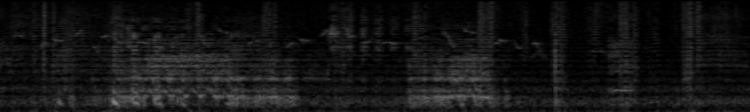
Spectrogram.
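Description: A stallion neighs and whinnies loudly and close, two long bursts separated by a short gap, with a faint clip-clop of hooves beneath and no talk.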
